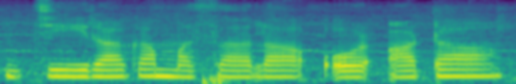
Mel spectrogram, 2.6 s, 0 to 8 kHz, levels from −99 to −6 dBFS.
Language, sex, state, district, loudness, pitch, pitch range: Hindi, female, Arunachal Pradesh, Lower Dibang Valley, -15 LUFS, 185 Hz, 180-195 Hz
